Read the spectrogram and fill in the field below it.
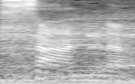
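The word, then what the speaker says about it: Sunn O))): So perché loro sono i Sun. La O, parentesi, non si pronuncia.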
